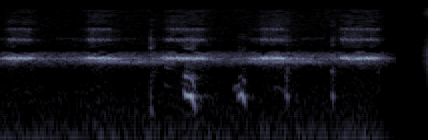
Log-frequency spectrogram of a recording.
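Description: Crickets chirping, a steady high trill pulsing about twice a second that cuts off abruptly at the end: the stock 'crickets' sound effect used as an awkward-silence gag.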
